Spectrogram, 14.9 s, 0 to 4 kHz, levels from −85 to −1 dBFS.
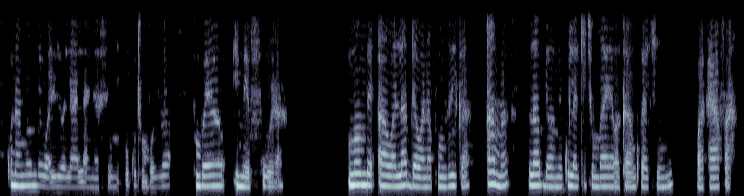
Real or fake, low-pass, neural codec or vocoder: real; 3.6 kHz; none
